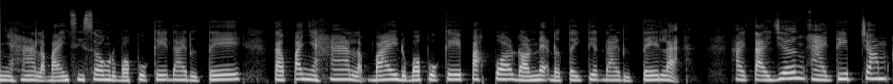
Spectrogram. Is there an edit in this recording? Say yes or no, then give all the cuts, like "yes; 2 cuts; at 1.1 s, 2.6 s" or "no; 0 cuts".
no; 0 cuts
